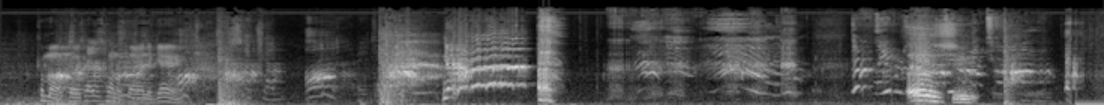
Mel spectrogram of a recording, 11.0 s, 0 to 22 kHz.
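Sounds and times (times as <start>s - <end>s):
person whimpering cries: 4.4s - 8.1s
person yelling: 8.6s - 10.2s.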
